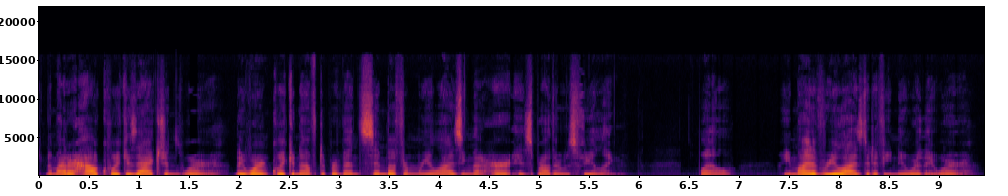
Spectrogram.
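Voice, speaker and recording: A man's voice: lowish voice, fairly even intonation, fairly quick, darkish tone, dry recording. A man giving a scripted dramatic reading of a fantasy story as narrator. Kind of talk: dramatic reading of fan fiction.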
